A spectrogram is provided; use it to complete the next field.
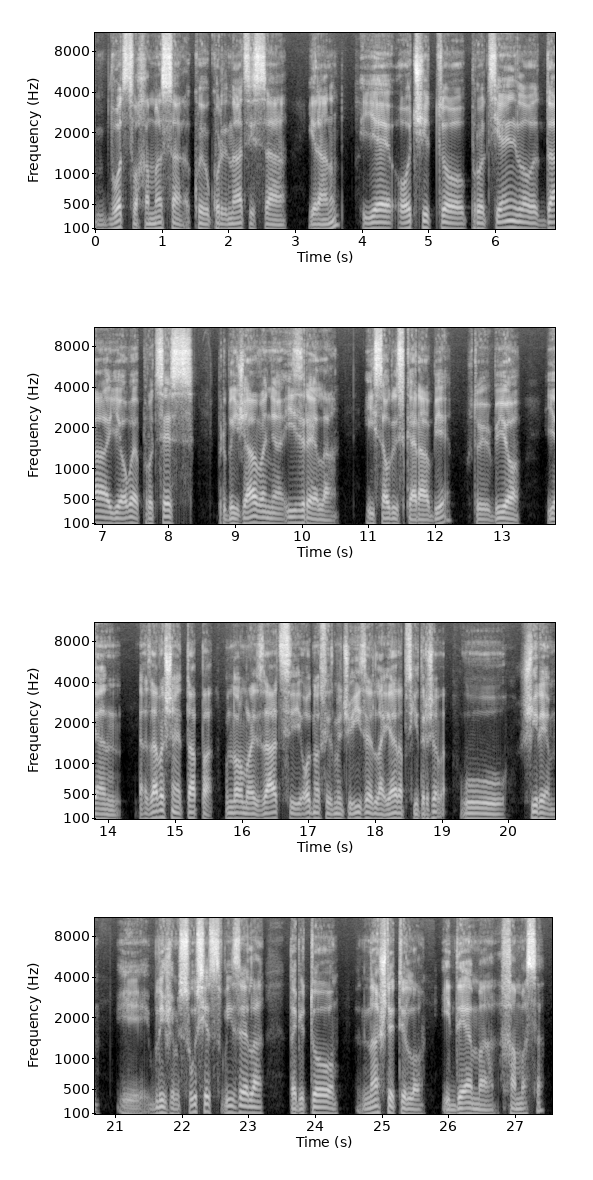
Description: Aktualnu situaciju na Bliskom istoku, ali i u Europi, u Intervjuu Media servisa analizao je bivši ministar vanjskih i europskih poslova Miro Kovač.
